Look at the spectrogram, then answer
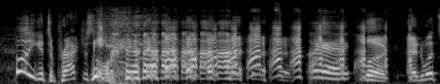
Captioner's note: all laugh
